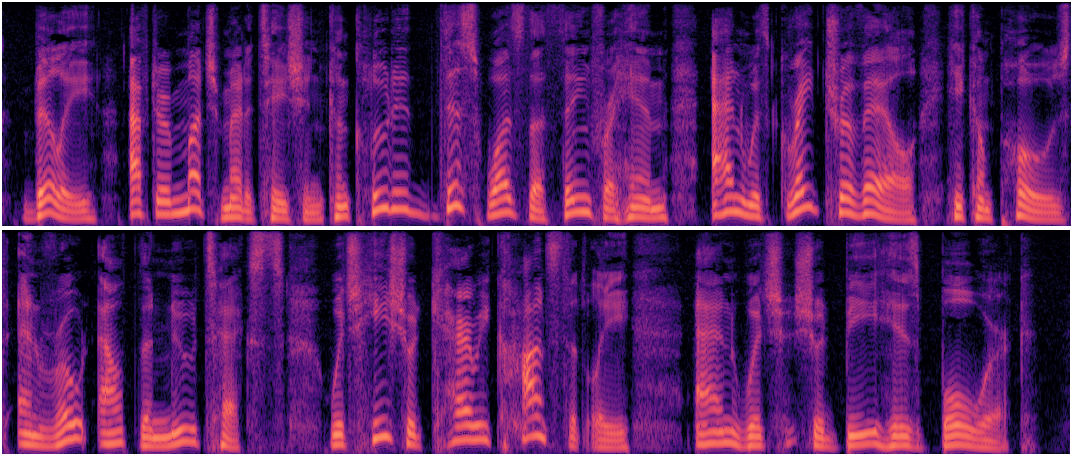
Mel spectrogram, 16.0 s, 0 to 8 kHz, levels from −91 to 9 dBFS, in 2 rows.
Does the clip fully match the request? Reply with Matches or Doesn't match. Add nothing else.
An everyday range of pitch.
Doesn't match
